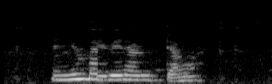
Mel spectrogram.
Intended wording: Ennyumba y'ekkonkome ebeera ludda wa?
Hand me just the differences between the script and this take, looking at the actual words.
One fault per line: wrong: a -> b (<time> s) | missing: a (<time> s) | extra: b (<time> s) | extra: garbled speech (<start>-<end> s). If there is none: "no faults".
missing: y'ekkonkome (0.9 s)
